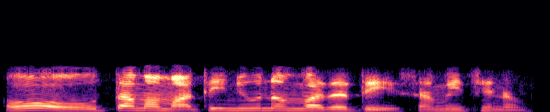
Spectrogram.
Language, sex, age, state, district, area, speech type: Sanskrit, male, 18-30, Kerala, Palakkad, urban, conversation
